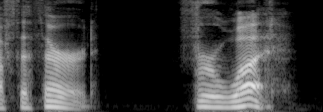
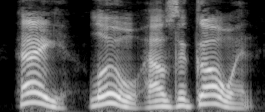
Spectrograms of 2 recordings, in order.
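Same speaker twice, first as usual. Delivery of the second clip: put-on New York mobster accent; 2 semitones higher than usual. Narrator reading a man's greeting to a friend, in his Goodfellas dialect. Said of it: "He asks in his Goodfellas dialect".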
